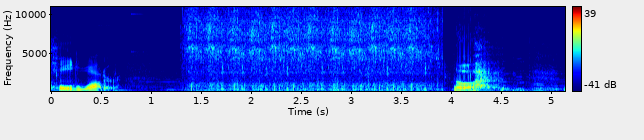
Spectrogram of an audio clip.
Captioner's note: Minecraft slurping noises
